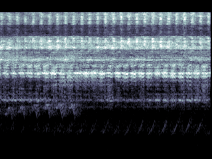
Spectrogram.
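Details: Cicada chorus in Phuket, heard as a morning alarm clock: a loud, steady, shrill buzzing hum.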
